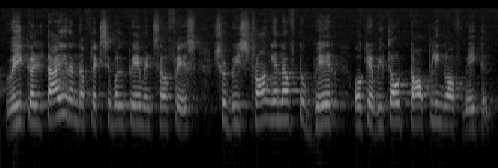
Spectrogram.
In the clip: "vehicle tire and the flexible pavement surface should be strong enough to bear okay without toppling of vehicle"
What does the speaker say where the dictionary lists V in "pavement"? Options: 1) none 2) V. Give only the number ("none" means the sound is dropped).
1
